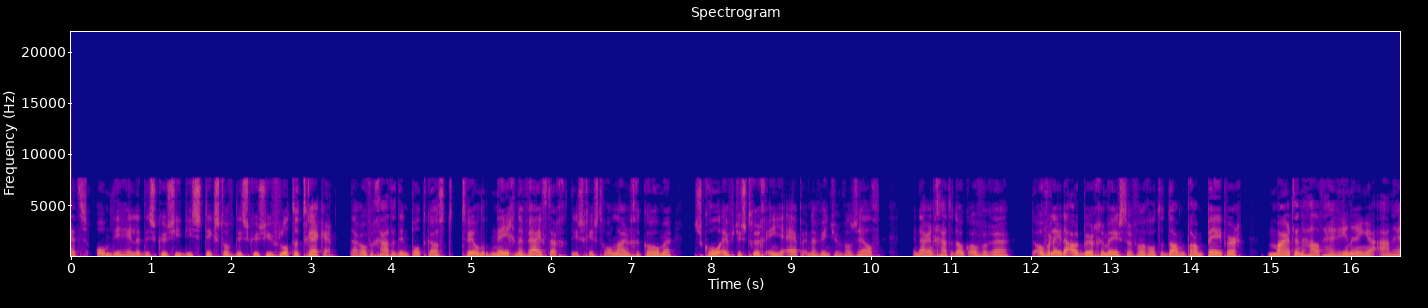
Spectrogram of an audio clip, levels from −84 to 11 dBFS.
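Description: Throughout, the speech has likely passed through low-delay AAC compression of the AAC-ELD kind used for video calls, at a rate that sounds close to 32 kbps. Its short frames separate the voice's harmonics poorly at that rate, so the voice sounds plainly rough and grainy, with noise filling the gaps between harmonics.

From 5.15 to 5.20 s, just after "gaat het in podcast", there is AAC frame loss with muting. The decoder received nothing for a stretch that fits a single lost frame and zeroed its spectrum, and the overlapping windows turn this into a brief dip.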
